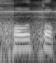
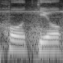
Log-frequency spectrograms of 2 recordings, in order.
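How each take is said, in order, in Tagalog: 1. Walang y-glide ang gitnang pantig bago ang patinig. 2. May y-glide ang gitnang pantig bago ang patinig. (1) "Ang tamang pronunciation daw is hotok" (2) "Hotyok ako ng hotyok"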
